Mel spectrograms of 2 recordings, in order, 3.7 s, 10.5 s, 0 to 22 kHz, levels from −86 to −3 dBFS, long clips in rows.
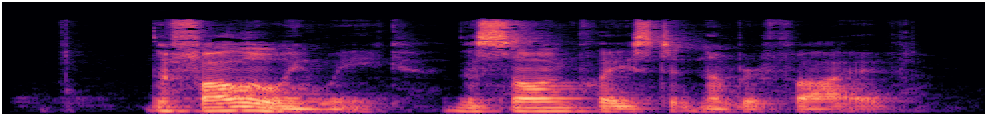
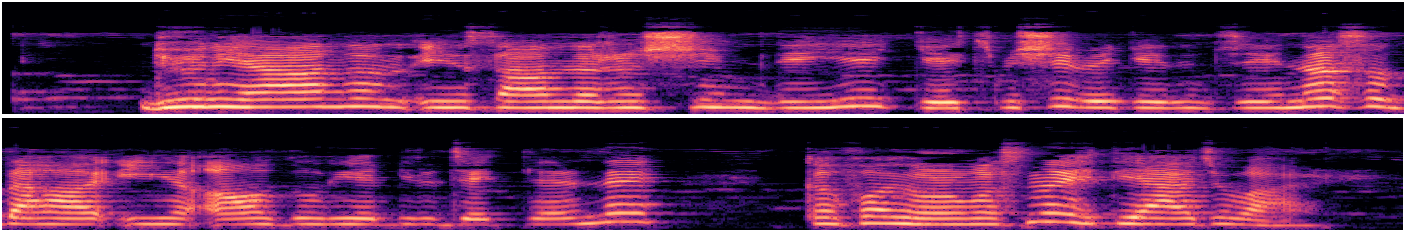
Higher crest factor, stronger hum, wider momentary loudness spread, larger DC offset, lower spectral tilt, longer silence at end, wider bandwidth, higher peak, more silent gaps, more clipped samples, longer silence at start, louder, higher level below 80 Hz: about the same, 18 dB vs 14 dB; neither; first, 16 LU vs 11 LU; neither; about the same, -4 dB/octave vs -3 dB/octave; about the same, 0.35 s vs 0.3 s; first, 12.5 kHz vs 9.4 kHz; about the same, -2 dBFS vs 0 dBFS; neither; neither; about the same, 0.55 s vs 0.5 s; second, -19 LUFS vs -14 LUFS; about the same, -60 dBFS vs -62 dBFS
